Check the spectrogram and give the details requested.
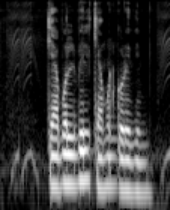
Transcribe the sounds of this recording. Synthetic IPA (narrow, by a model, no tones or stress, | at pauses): kɛbolbilkɛmonkoɾid̪im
